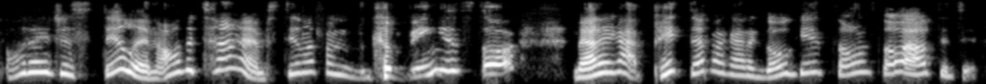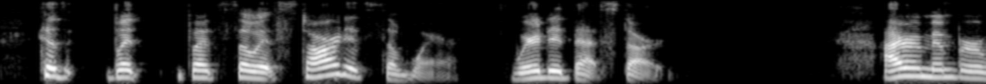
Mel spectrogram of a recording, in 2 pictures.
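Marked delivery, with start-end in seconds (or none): 0.0-6.1 higher mock exasperated parent; complaining parent. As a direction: parent griping to others about a thieving child. Parent complaining about stealing child.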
